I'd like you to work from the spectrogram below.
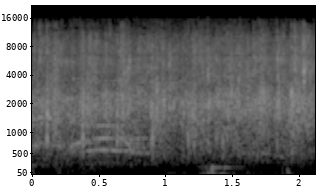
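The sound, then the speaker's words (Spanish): A crowd breaks into steady applause, a dense wash of many hands clapping at an even level, with faint voices and a few brief shouts mixed in. “Alguien dé un aplauso que lo crea.”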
